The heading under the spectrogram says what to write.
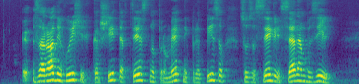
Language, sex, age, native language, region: Slovenian, female, 60+, Slovenian, Drava region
